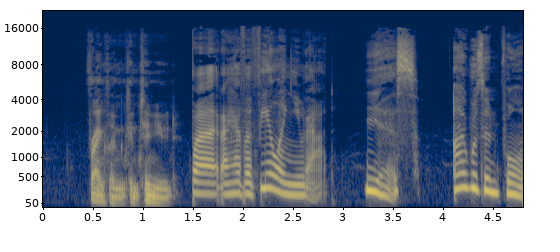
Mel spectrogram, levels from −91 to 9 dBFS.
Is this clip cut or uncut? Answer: cut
